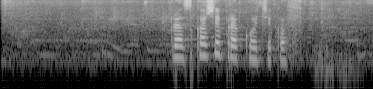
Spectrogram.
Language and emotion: Russian, neutral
